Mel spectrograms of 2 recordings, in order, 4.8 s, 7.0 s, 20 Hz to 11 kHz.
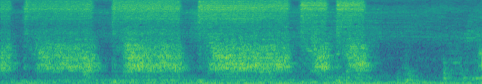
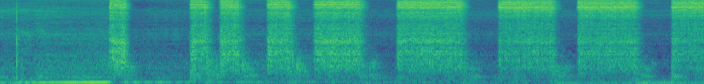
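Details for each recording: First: Forgotten Ford F100 fuel line soaked with brake and carburetor cleaner: sharp hissing bursts of air and spray pass straight through in quick pulses; blockage broke loose, fuel line now flowing freely. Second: Long-sitting Ford F100: a dozen sharp bursts of hissing air forced backwards through the fuel line to clear a blockage. The T fitting is clear, so the blockage is from there down toward the tank.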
